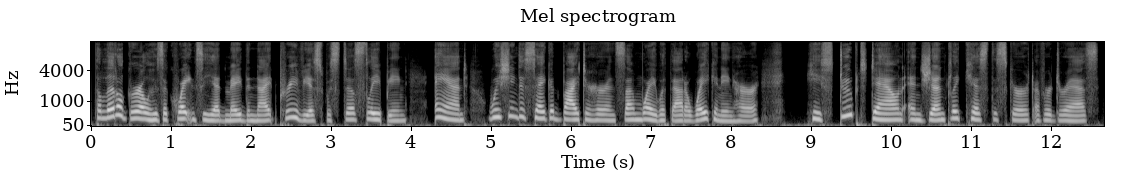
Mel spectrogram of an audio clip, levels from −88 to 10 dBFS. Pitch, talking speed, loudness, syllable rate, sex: 210 Hz, 185 wpm, -20 LUFS, 4.8 syllables/s, female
